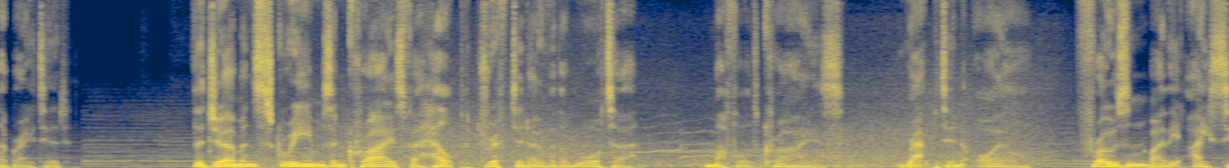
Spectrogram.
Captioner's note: muffled cries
